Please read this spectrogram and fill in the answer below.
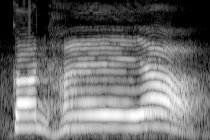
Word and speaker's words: कन्हैया: संयुक्त वर्ण के पूर्व वर्ण पर यदि बल न पड़े तो क्या होगा? तब लघु होगा। जैसे कन्हैया, तुम्हारा। उच्चारण करिए, कन्हैया, कन्हैया, कन्हैया। अब यहाँ जो न है ये दोनों संयुक्त हैं। अब इसका बल क्या पे न पड़, कि कहाँ पड़ रहा है? इसी वर्ण पे पड़ रहा है, तो इसके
